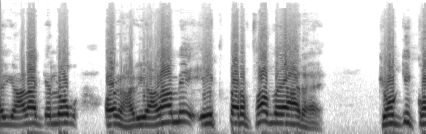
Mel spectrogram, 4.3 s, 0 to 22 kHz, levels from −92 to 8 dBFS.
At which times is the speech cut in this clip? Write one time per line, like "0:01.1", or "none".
none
